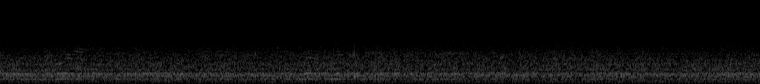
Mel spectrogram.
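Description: Honey bees swarm around an open hive in a dense, steady buzzing drone that stays constant and close throughout, with no talk.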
